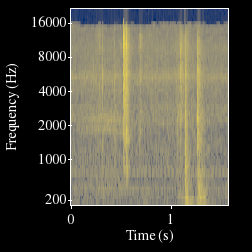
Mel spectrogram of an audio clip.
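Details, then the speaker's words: 3D printer extruder stepper on a DRV8825 driver set to about 1 A (MKS board, Marlin), extruding 10 mm at 5 mm/min: sharp dry clicks over a faint hum as each step ends. Motor runs hot and misses steps; driver suspected. "motor is vibrating I can hear it click in I can hear it almost knock in each time it comes to the end of that stroke of movement because obviously it's all done in small increments to get through each step"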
